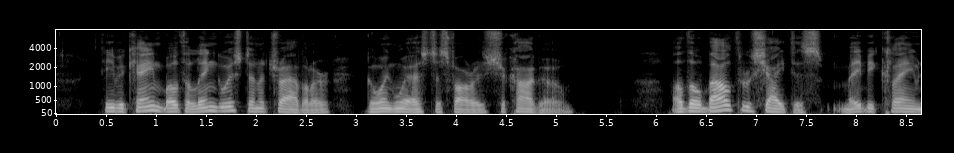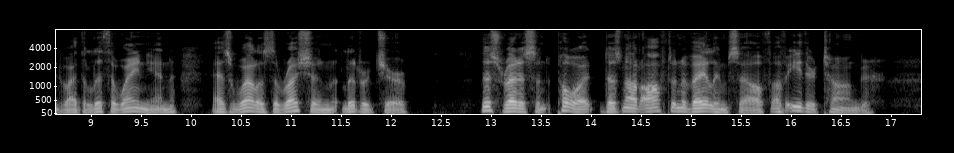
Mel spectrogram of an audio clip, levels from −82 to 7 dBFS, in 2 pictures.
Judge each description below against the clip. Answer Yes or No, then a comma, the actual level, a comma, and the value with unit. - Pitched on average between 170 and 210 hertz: No, low, 105 Hz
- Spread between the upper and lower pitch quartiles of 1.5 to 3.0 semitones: No, average, 4.3 semitones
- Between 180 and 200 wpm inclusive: No, slow, 135 wpm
